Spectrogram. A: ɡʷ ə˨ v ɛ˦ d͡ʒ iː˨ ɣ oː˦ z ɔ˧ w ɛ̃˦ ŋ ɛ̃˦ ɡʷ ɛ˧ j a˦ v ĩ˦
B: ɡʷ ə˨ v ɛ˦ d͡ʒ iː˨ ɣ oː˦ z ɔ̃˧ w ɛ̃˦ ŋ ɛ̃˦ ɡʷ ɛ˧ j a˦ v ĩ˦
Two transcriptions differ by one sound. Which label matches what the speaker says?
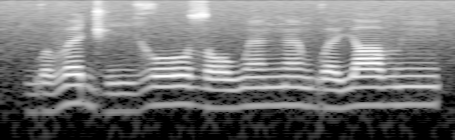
A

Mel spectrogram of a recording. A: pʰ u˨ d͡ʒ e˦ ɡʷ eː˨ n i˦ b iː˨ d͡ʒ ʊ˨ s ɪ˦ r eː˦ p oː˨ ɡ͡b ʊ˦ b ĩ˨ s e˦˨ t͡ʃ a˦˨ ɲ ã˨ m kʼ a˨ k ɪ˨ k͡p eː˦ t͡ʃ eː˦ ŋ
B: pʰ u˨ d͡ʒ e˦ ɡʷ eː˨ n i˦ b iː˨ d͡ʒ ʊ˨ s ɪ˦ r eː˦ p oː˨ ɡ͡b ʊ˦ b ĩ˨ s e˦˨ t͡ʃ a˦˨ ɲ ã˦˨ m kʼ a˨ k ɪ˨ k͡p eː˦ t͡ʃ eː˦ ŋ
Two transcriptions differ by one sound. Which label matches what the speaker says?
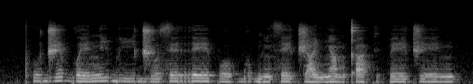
B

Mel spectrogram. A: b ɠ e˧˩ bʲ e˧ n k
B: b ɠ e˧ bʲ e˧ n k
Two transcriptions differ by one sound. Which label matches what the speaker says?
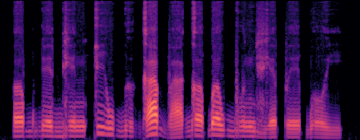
B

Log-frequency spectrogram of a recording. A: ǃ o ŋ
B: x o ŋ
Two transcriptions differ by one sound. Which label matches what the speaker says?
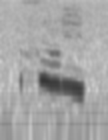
B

